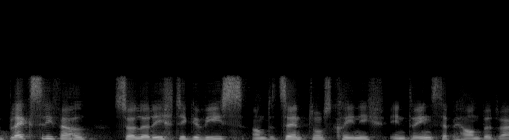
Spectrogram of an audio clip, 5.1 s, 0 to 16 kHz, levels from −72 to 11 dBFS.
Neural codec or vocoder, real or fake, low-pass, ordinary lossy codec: codec, 16 kHz, 0.3 kbps, FocalCodec; fake; 7.2 kHz; none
